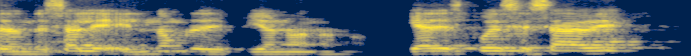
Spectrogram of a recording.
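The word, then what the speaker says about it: Pio Nono: Y le dijo al Pío Nono, que es como se pronuncia en italiano, ¿no?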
